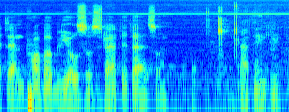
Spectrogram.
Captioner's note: none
